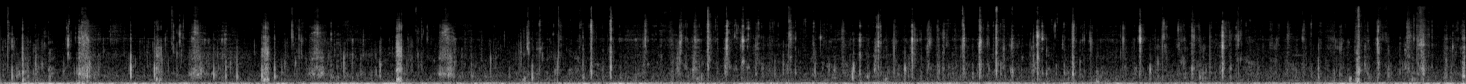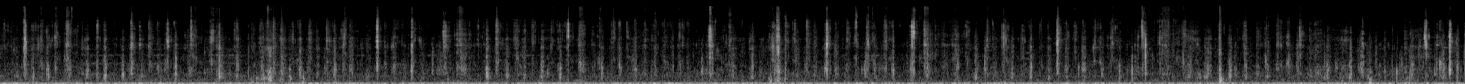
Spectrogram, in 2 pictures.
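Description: Close-miked eating: steady chewing and crunching of food, with many sharp mouth clicks and bites, including crisp bites into fried breaded rings.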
